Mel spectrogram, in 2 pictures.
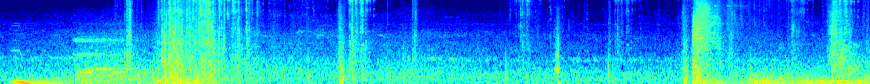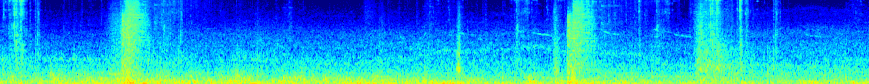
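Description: Armoured footsteps thud on stone.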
